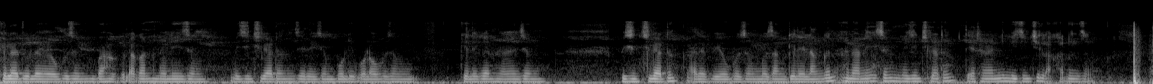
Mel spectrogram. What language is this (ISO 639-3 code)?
brx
